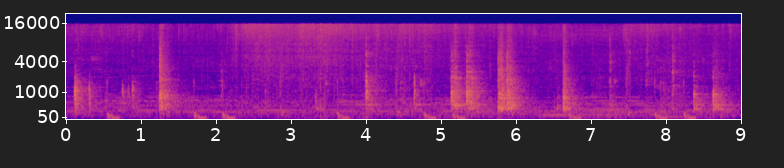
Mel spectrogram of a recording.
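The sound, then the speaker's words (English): Garlic sizzles steadily in hot oil in a wok over a high flame, with a utensil repeatedly stirring and scraping through it, giving sharp clicks and scrapes over a continuous frying hiss. “just heat the oil on a high flame. So garlic, generous amount of garlic.”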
